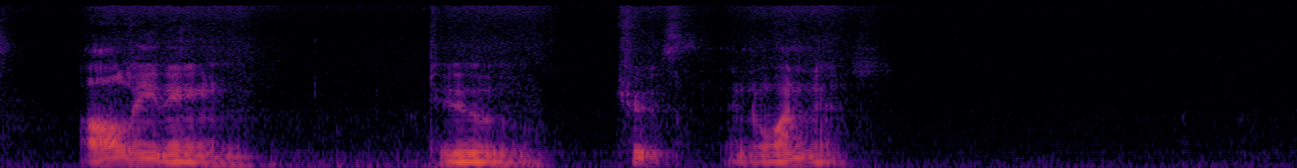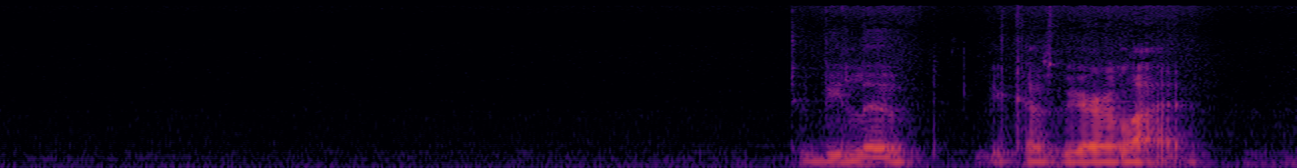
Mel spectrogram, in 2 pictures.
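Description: A man speaks calmly and warmly close to the microphone, pausing between phrases.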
